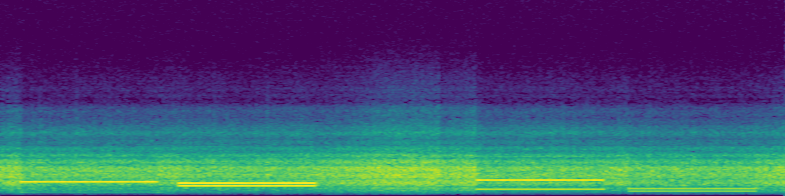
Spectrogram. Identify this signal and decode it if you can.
Aircraft SELCAL, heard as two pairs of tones, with radio static. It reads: BQ-LP GR-DH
